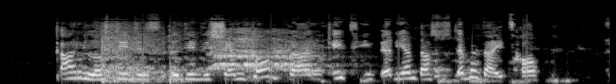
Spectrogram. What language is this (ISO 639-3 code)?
kat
